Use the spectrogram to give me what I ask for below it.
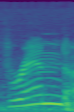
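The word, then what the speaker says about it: Vriend: the paper um it's called vrend i believe that's how you pronounce it v-r-i-e-n-d and gala that's the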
